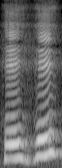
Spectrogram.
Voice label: toser, Otomí, mujer; Cuerpo; INALI

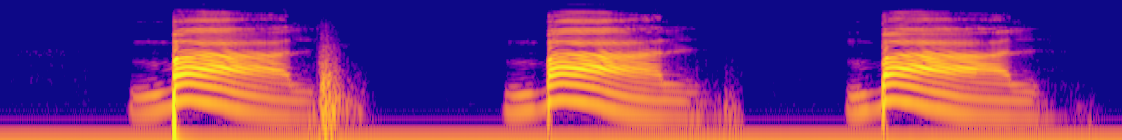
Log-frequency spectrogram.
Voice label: compadre, Zapoteco, santo domingo albarradas; INALI; humano

